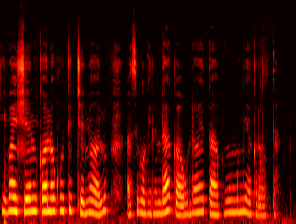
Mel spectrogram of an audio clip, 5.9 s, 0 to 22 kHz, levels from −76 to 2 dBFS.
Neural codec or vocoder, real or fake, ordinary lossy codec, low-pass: vocoder, 44.1 kHz, 128 mel bands, Pupu-Vocoder; fake; none; none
